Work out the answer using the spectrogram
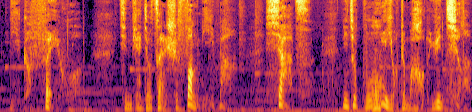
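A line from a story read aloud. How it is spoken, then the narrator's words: Through gritted teeth. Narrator (Chinese): 他嘴里咬牙切齿道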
